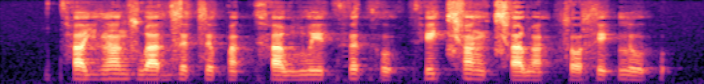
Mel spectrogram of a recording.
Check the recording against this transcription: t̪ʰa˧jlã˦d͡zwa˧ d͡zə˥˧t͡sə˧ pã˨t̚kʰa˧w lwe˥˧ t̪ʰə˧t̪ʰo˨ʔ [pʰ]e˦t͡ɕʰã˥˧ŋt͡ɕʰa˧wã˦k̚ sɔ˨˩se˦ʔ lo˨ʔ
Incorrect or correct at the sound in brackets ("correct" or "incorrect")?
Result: incorrect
